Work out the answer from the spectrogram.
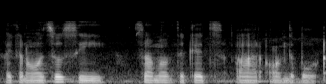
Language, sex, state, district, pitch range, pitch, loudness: English, male, Karnataka, Bangalore, 85-100 Hz, 90 Hz, -19 LUFS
